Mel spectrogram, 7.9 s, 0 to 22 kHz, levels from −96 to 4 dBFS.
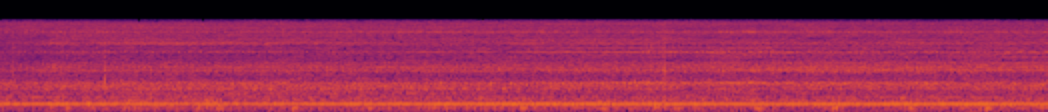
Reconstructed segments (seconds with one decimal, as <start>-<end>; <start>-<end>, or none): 0.0-2.6; 4.8-7.5

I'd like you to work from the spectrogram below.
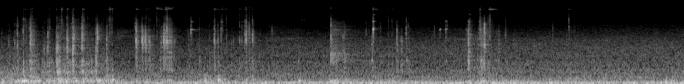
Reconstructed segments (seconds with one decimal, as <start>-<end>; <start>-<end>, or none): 1.7-2.6; 3.9-4.8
